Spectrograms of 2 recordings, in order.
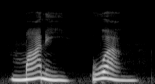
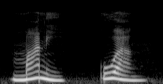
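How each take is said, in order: The two takes are said the same way.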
